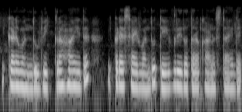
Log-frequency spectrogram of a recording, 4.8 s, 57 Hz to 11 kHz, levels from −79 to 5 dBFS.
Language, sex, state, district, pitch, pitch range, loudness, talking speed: Kannada, female, Karnataka, Dharwad, 185 Hz, 180-195 Hz, -18 LUFS, 160 wpm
